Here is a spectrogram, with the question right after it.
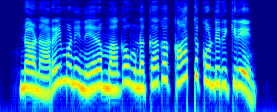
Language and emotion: Tamil, angry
